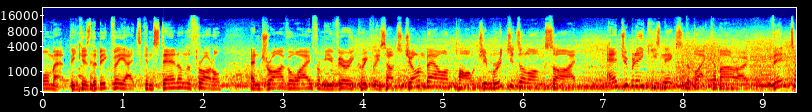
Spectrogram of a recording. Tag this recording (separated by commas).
Car passing by, Speech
